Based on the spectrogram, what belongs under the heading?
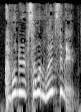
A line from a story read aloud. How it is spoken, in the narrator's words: Terry said excitedly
